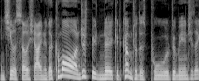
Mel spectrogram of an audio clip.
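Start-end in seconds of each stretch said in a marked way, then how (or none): 1.1-3.7 drawn-out, slow speech. Retelling how he urged her into the pool: imitating his voice. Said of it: "That's his voice".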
